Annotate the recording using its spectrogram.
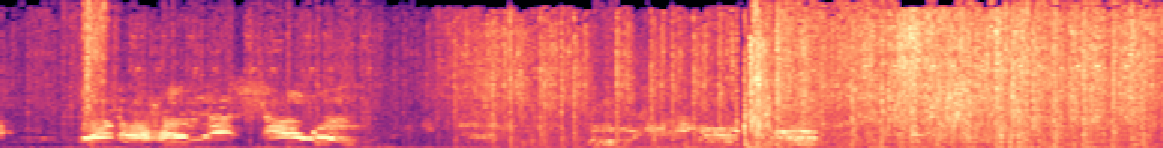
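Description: A rifle fires a rapid string of loud shots.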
